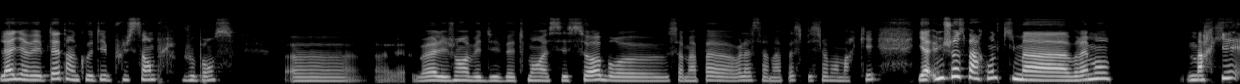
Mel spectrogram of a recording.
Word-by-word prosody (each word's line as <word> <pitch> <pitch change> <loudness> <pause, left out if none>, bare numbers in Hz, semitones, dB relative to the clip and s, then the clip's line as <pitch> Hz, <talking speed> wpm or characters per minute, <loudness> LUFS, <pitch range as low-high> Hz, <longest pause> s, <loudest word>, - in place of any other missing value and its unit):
Là, 215 +2 +6
il 240 - +3
y 230 - +2
avait 205 -1 +1
peut-être 255 +5 +1
un 220 -3 0
côté 205 +1 -4
plus 210 +2 -9
simple, 215 +1 -4
je 195 +1 -5
pense. 195 +2 -8 0.6
Heu, - - -8
heu, 170 +1 -9 0.4
ouais, 185 +2 -1
les 180 -1 +2
gens 195 +1 -2
avaient 180 -2 -2
des 175 +1 -5
vêtements 175 +2 -5
assez 175 +1 -5
sobres, 200 0 0
heu, 170 -1 -5
ça 175 -1 -10
m'a 165 0 -6
pas, 180 -3 -5
voilà, 185 +2 -6
ça 185 -2 -12
m'a 160 0 -10
pas 195 - -12
spécialement 185 -2 -11
marqué. 220 +8 -10 0.4
Il - - +6
y - - +8
a - - +7
une 275 - +8
chose, 365 +3 +5
par 290 -7 +5
contre, 300 +2 0
qui 295 -3 -2
m'a 195 -5 +7
vraiment 230 +9 +2 0.8
marqué, 210 +8 +1
190 Hz, 205 wpm, -22 LUFS, 175-215 Hz, 0.8 s, y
